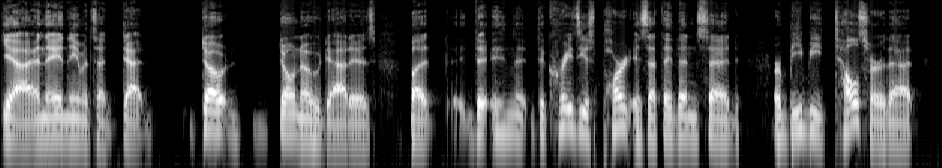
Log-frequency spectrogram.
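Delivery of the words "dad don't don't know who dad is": normal talking voice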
